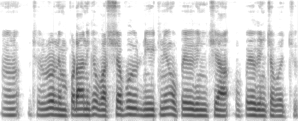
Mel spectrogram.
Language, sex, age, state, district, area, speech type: Telugu, male, 18-30, Andhra Pradesh, Krishna, urban, spontaneous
